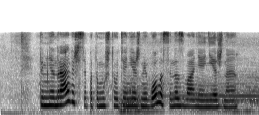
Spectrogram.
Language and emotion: Russian, neutral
